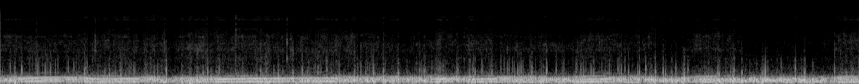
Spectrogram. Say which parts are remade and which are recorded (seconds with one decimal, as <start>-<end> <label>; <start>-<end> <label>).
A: 0.0-0.8 recorded; 0.8-4.7 remade; 4.7-6.4 recorded; 6.4-8.6 remade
